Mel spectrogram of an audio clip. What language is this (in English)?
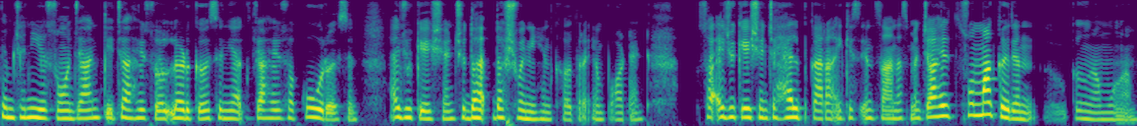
Kashmiri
